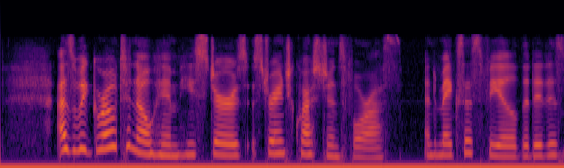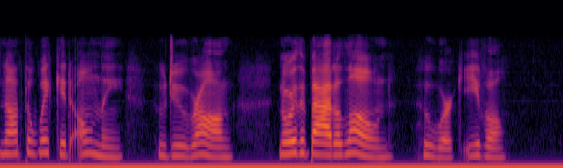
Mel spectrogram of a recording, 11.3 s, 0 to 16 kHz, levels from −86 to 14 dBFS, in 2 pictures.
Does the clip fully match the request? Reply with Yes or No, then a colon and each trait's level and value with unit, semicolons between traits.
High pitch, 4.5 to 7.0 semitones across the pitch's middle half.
No: high, 210 Hz; average, 3.7 semitones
